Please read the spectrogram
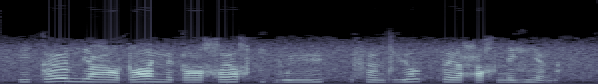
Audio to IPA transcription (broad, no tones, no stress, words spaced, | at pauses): iɡœː niʕædˤɛː ŋɛɡɑːχœːχ pʲœbwyː | fœ̃dʱylˠpːɛː ħɑχnivʲœ̃ɡ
